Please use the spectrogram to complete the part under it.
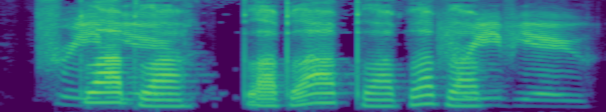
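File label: Woman Blah Blah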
